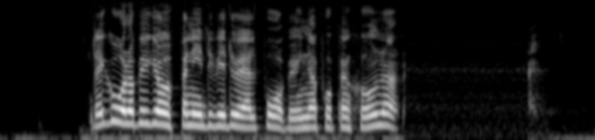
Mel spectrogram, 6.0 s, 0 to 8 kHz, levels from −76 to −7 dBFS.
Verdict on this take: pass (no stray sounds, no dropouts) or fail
pass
